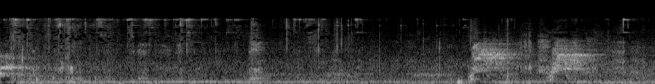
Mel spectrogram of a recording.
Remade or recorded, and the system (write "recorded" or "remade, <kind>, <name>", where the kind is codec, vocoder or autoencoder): recorded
